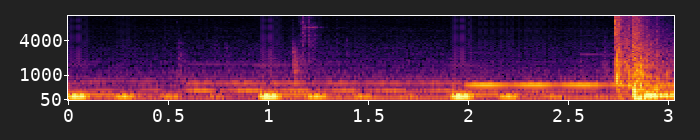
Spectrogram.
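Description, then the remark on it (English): A door with a green flashing triangular light above it opens near the end with a short, loud whooshing thud as a man in a scramble suit enters, following a steady, rhythmically pulsing low hum that runs throughout. No one speaks. “He enters a door with a green flashing triangular light above it.”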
